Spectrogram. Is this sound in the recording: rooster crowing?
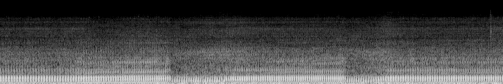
no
